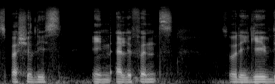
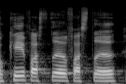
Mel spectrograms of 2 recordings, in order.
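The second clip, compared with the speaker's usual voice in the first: put-on high, loud Thai-accented "faster, faster"; 7 semitones higher, 4 dB louder than usual. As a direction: imitate the Thai doctor's accent, urging. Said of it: "in the Thai accent".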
